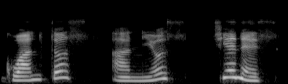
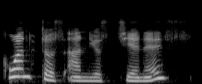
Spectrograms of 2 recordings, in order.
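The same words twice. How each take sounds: First: "¿cuántos años tienes?" slowly, small gaps between words; measured repeat-after-me delivery of the question; slow choral model. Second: "¿Cuántos años tienes?" in one phrase, rising at the end; joined-up question model. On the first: Teacher repeats the question otra vez, slow word-by-word model. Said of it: "Otra vez". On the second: Teacher models the whole question for practice, joined up with questioning rise. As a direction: run the words together, lifting "tienes" as a question. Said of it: "let's practice the pronunciation of this question".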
